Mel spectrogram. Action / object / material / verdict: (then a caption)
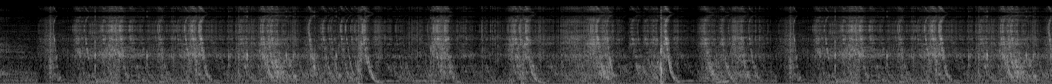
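drop / metal slinky spring / steel / none. A metal slinky spring is dropped near the ear. It makes repeated bright, springy metallic swishes with quick falling "pew"-like zaps, rising and fading in irregular waves.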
